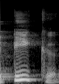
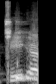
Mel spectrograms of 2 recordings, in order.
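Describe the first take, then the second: First: టీక్ cut short on a bare k; cut-off ending. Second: టీకా with a full "aa" vowel after the k; wrong full ending. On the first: Teacher corrects the student's word, టీక్ ending on a bare k. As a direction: stop టీక్ at the k, no vowel after it. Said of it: "దీన్ని cut చేసి పలకాలన్నమాట". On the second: Teacher shows the student the mistake, టీకా with an added final aa. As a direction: say టీకా with the last consonant fully voweled. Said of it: "టీకా కాదు ఇది". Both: Shown as a demonstration.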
